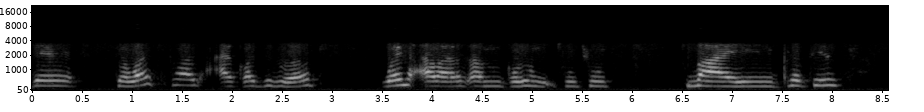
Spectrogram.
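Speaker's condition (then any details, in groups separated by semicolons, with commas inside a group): Cerebral palsy; needs assistance into the water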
